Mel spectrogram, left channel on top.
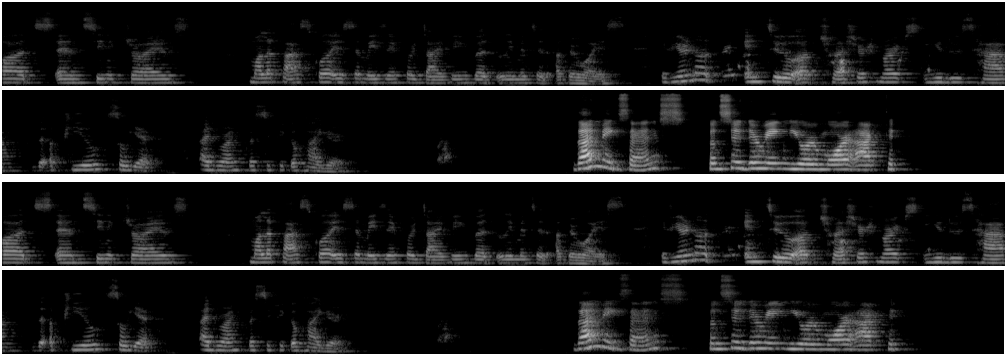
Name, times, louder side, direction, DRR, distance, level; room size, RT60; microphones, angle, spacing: voice 1, 0.0-1.8 2.5-7.1 7.4-10.0 10.3-11.5 12.0-13.5, right 2 dB, 15° right, 7 dB, 0.3 m, -38 dB
voice 2, 15.7-16.8 17.1-18.9, left 5 dB, 80° left, 10 dB, 0.4 m, -27 dB
5.0 x 3.4 x 2.7 m, 0.42 s
head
